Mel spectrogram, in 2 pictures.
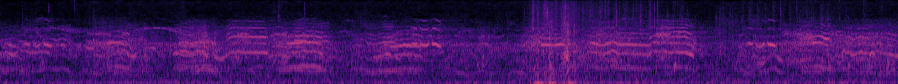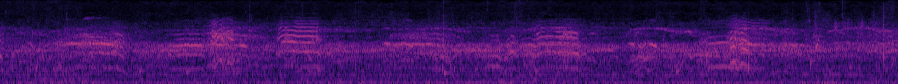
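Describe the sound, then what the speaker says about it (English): Flock of little corellas in Australia, a dense, continuous chorus of harsh screeching calls overlapping at moderate distance, with a brief louder burst, under a narrating voice. "Kangaroos often have to put up with noisy neighbors, the little corellas."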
